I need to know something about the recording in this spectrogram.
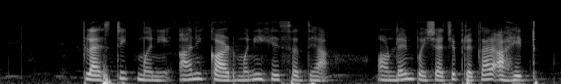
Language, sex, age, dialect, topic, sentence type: Marathi, female, 25-30, Northern Konkan, banking, statement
